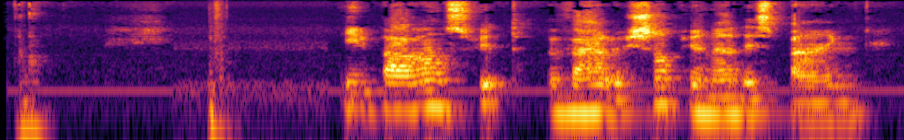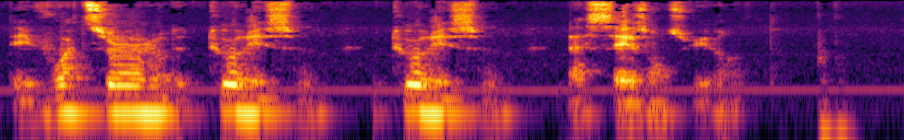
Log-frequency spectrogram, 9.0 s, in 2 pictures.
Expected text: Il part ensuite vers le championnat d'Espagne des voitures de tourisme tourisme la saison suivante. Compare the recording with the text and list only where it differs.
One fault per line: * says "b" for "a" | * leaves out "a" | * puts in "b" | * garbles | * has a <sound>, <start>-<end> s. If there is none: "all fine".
* has a thud, 1.0-1.2 s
